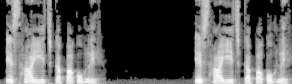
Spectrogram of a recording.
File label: "eshayeckv pvkohle", Muscogee; Mvskoke Words with Voicing Consonants; A Dictionary of Creek/Muskogee; SIL International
